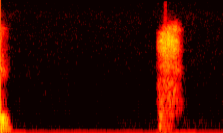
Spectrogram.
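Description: Silence, broken about one and a half seconds in by one short breathy noise from a person at the microphone.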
